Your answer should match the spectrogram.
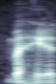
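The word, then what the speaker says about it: Mexia: sent to MJ audio theater 923 East Main Mejia Texas my hair is spelled m-e-x-i-a the ZIP code 7667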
